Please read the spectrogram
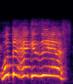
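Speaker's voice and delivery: sudden high squeaky outrage; high startled complaint, mostly in pitch; mock outraged Netflix. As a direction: play a scandalized studio exec, pitch jumping way up. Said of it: "be like".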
